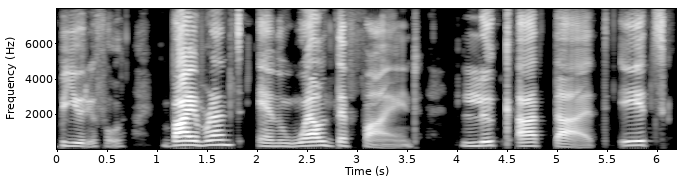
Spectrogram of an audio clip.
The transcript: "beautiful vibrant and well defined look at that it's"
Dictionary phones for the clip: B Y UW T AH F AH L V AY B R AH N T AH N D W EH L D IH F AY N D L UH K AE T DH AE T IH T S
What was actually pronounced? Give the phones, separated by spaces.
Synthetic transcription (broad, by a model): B Y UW T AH F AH L V AY B R AH N T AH N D W EH L D IH F AY N D L UH K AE T DH AE T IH T S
